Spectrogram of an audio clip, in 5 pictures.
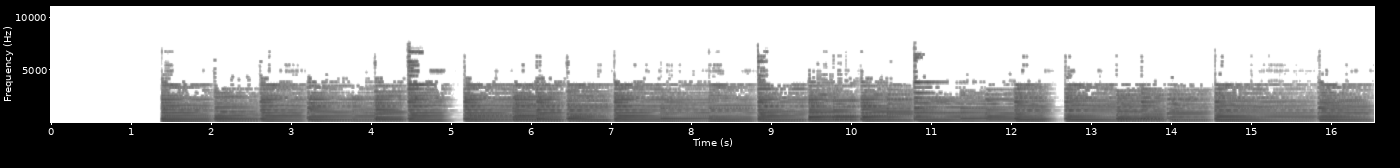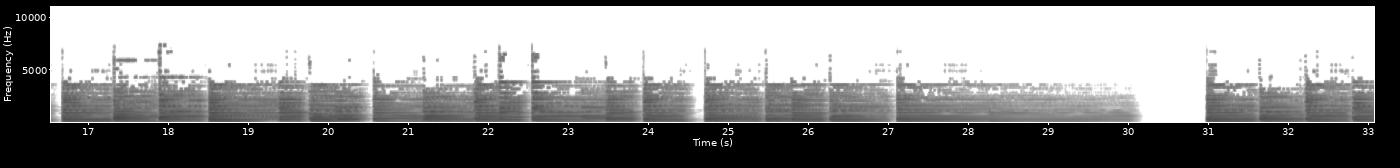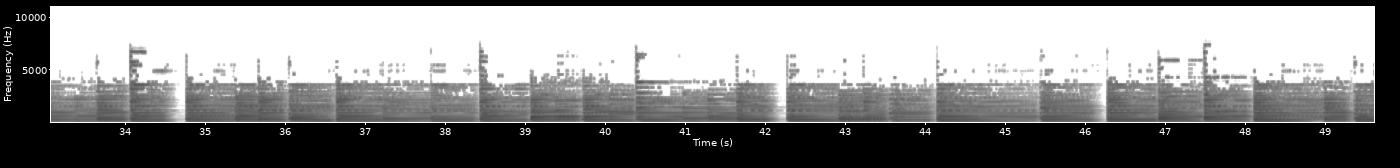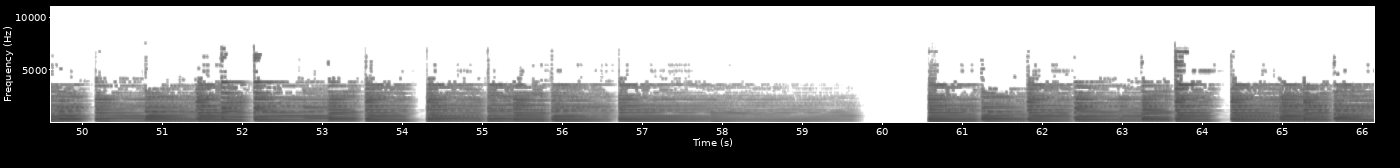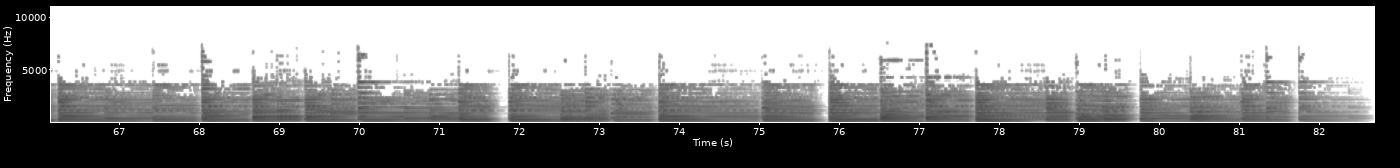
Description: Simple Piano
(CM)   5/Eb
